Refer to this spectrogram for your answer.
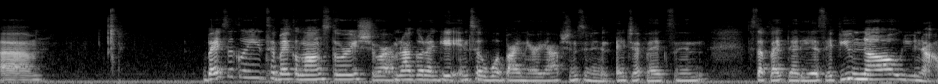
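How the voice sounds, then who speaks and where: Lively intonation from a woman with an ordinary speaking voice, at a medium pitch and moderate pace. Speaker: vlogger / trader. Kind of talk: casual vlog warning. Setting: self-recorded video.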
